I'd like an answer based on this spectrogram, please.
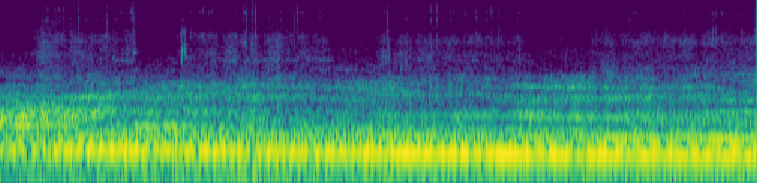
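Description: Boat motor running with a steady hum that slowly drops a little in pitch, while a baitcasting reel is cranked in against a hooked fish, adding short scratchy ticks.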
